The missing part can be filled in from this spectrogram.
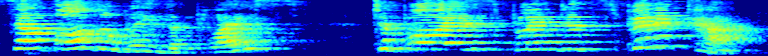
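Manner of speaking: quick bright Nell; Nell's voice. Acted. Nell planning a new sail, high quick voice. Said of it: "said Nell".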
